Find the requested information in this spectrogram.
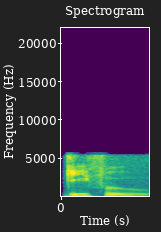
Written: Gifu

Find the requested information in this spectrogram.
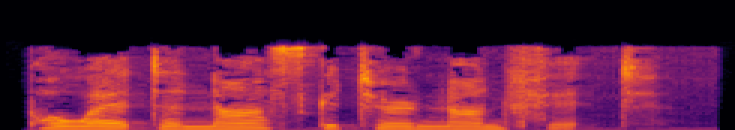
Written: poeta nascitur non fit

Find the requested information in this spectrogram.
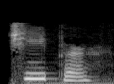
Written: cheeper

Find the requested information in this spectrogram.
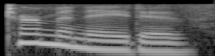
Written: terminative

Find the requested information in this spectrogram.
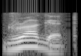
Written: drugget

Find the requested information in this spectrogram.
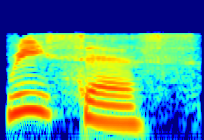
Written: recess

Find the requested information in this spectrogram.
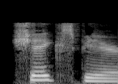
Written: Shakspere

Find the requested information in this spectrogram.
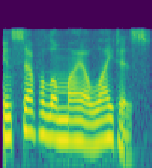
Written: encephalomyelitis

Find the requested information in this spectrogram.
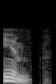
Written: imp

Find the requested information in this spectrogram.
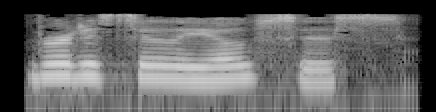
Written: verticilliosis

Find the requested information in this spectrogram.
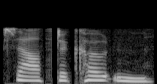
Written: South Dakotan

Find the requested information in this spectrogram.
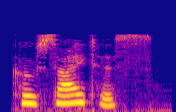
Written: Cocytus

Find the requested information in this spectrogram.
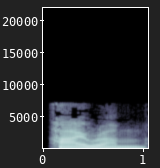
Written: hiram

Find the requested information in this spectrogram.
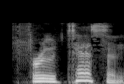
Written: frutescence

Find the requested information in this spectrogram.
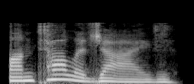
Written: ontologize

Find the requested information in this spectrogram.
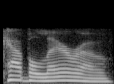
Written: caballero

